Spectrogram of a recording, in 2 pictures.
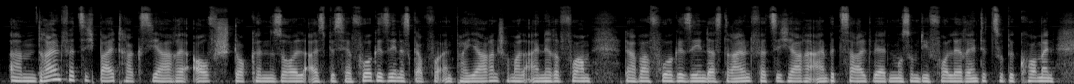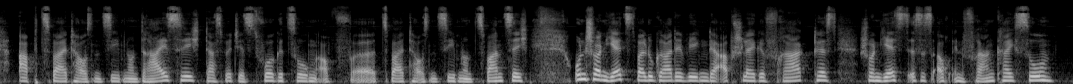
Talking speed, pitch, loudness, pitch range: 160 wpm, 150 Hz, -23 LUFS, 145-170 Hz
